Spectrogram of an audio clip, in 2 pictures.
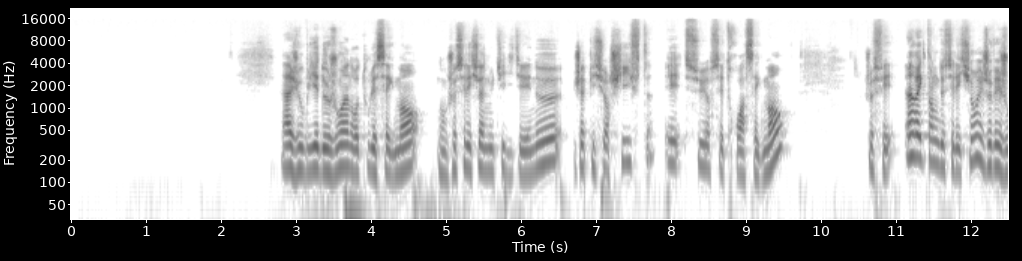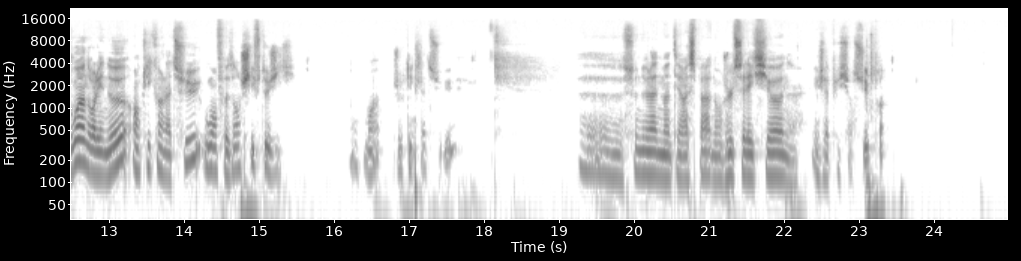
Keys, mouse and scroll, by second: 5.0 click, 7.6 shift+click, 9.0 shift+click, 10.7-11.7 drag, 16.5 click, 17.6 click, 18.3 click, 19.5 click, 20.1 click, 22.0 click, 23.1 Delete, 24.6 click.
